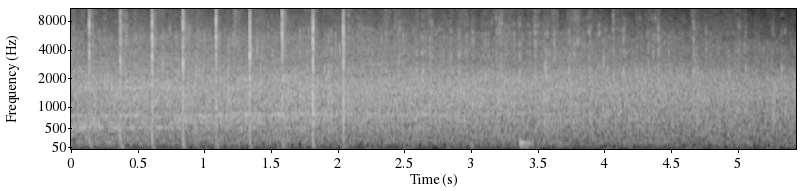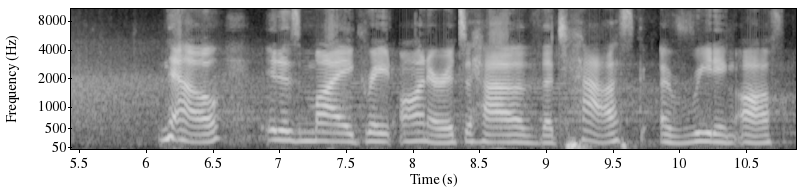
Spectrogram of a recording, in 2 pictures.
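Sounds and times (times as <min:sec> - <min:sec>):
audience applause: 0:00.0 - 0:06.1
speech: 0:06.1 - 0:10.8.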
